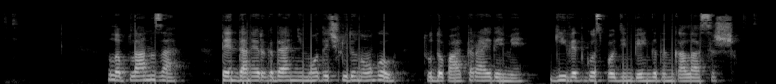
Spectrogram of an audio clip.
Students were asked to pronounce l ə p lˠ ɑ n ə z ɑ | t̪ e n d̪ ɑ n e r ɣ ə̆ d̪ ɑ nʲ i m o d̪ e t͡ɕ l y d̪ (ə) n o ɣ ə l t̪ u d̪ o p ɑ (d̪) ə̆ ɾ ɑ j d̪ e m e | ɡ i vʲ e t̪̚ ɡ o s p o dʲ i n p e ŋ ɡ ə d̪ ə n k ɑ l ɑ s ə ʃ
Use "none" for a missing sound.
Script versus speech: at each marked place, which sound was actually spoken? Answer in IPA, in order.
ə, t̪

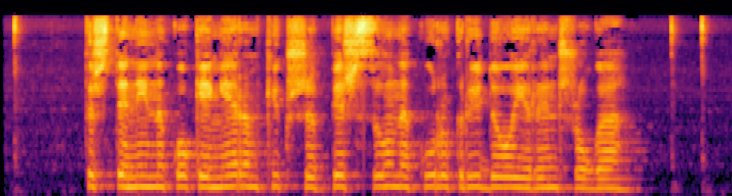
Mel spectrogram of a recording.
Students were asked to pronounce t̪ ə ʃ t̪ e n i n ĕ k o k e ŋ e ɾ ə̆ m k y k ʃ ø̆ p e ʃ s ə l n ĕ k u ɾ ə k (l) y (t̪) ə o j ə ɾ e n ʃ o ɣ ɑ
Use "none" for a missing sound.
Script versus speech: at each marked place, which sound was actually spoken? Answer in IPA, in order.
r, d̪

